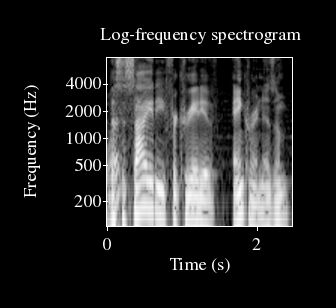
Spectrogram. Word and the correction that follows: anachronism: Creative anachronism? – Anachronism. – Okay. – Is that how you say it? – Yes.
